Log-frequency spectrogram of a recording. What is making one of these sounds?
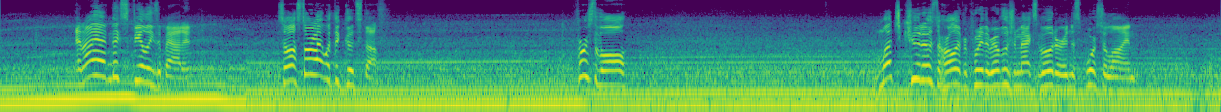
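A man speaks calmly and close up over the engine noise.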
